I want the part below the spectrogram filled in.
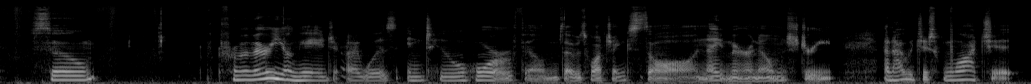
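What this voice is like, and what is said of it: Nervous voice. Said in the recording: “I'm a bit nervous if you can't hear it in my voice”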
